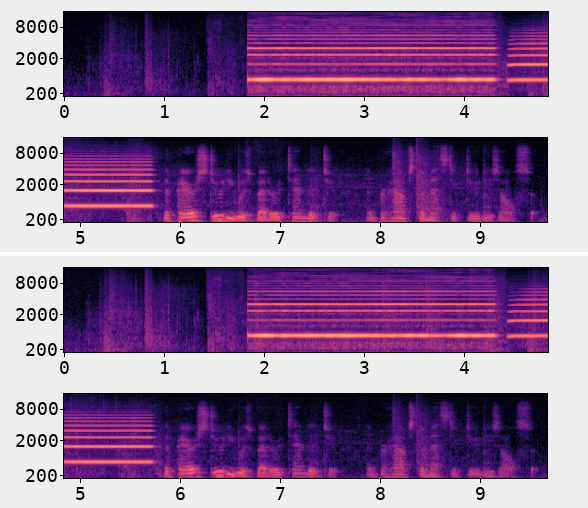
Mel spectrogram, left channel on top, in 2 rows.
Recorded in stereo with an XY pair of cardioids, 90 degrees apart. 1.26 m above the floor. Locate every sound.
1.8 s a violin: 25° left, 0.6 m
4.4 s a trumpet: 50° left, 0.7 m
5.8 s a man speaking: 65° left, 1.7 m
